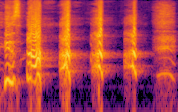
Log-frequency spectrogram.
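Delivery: loud, high burst of laughter; real high-pitched cackling laugh; big laugh. Real, not acted. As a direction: crack up hard at your own joke. Laughs at her own joke.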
